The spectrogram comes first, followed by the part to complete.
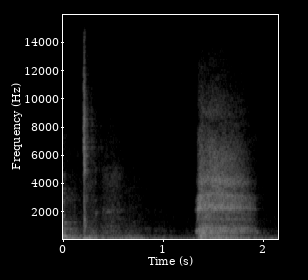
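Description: A man's single audible breath, about half a second long, picked up close on a clip-on lapel microphone partway through a pause in his talk, with a faint mouth click just before it.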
